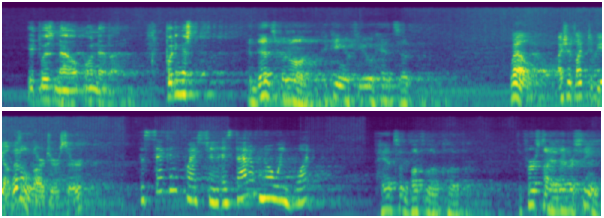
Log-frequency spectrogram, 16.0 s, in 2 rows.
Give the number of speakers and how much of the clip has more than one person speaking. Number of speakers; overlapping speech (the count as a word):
four, no overlap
